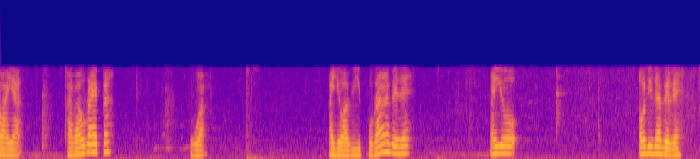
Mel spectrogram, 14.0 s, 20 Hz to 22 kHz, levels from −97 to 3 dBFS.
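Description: At 7.35 s, one stretch of the stream, about 30 ms and consistent with a single lost packet, never arrived. The receiver filled it with packet loss with pitch repetition, looping the last pitch period so the speech briefly holds on a slightly buzzy, sustained tone over the G.711 telephone band.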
